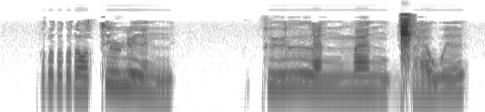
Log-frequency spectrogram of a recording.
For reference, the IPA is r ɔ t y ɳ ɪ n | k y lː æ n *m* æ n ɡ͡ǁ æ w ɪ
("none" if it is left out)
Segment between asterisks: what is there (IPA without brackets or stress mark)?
m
